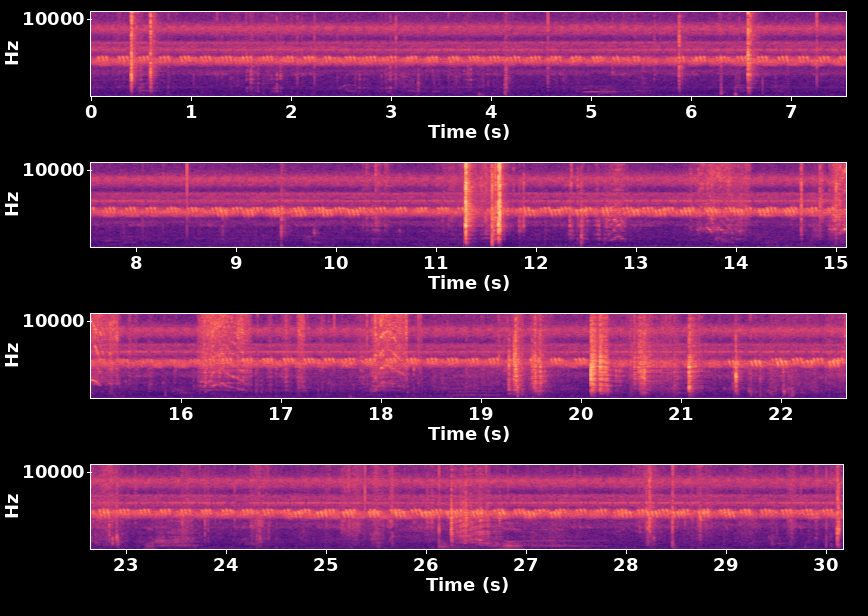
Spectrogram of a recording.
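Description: A steady, high-pitched chorus of crickets trilling in the dark. Scattered sharp clicks and knocks sound above it, loudest in two clusters about a third and two thirds of the way through.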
